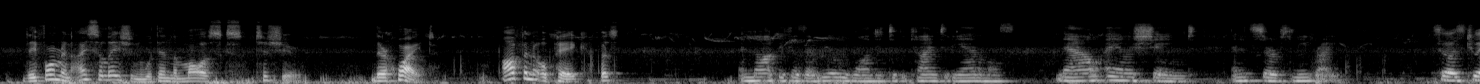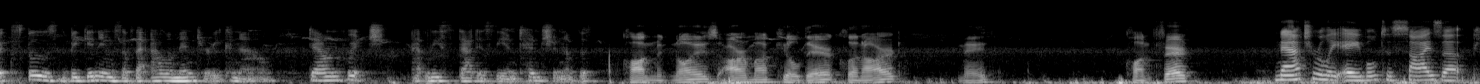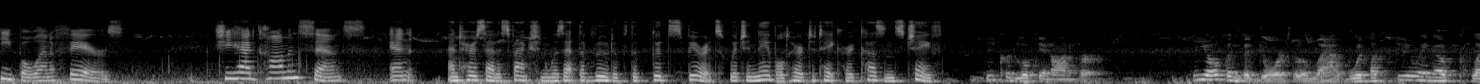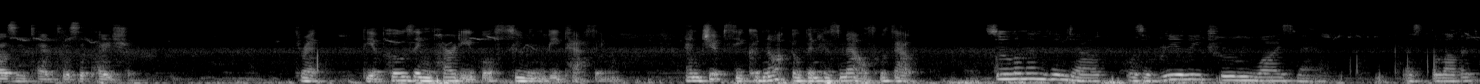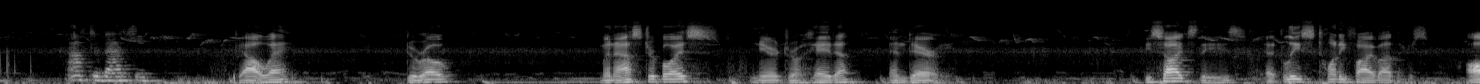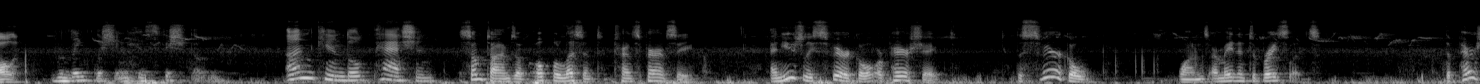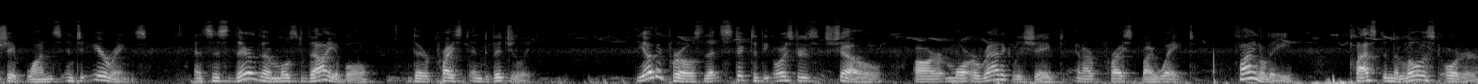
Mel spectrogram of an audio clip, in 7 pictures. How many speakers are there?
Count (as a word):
seven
